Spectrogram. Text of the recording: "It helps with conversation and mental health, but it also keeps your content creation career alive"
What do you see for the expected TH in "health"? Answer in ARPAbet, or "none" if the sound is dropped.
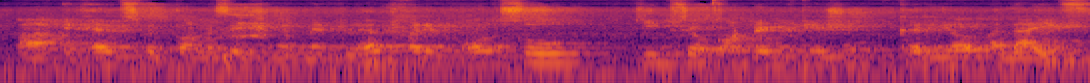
T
